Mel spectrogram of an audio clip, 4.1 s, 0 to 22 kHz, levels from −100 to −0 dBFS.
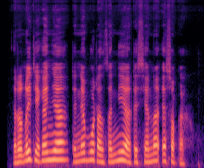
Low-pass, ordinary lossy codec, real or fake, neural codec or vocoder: none; none; real; none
